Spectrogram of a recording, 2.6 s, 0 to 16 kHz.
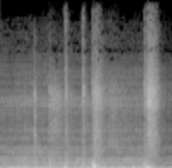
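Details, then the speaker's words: Paccar X15 truck after fuel filter change, key cycled on: low steady primer pump drone with a few clunks as it loads up, pressurizing and priming the fuel system; normal fuel primer pump operation. "it here the pump get under load so it's pressurizing that fuel system it's it's priming that fuel system"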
